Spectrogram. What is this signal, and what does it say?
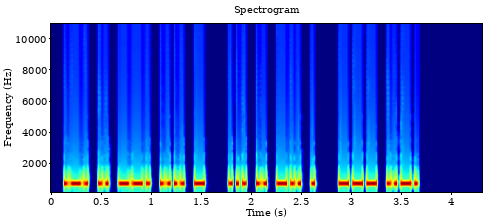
Morse code, heard as a keyed tone, about 34 wpm, 700 Hz. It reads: RIGHT SIDE OF
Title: Sets of 5 Words Encore 35wpm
